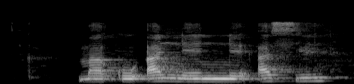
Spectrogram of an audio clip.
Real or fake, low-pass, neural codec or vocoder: real; 7.2 kHz; none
